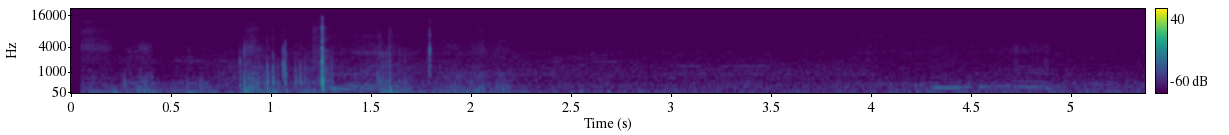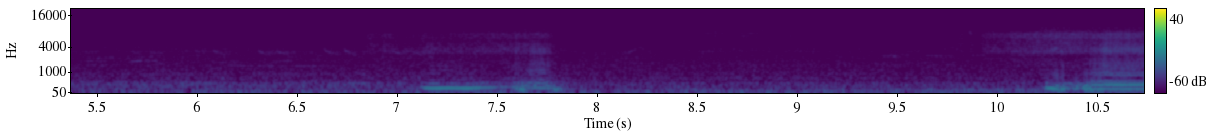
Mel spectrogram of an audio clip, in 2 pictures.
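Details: Sleeping cat keeps snoring: soft, low snores repeating about every three seconds over quiet room noise, with a few brief clicks early on.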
